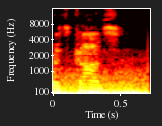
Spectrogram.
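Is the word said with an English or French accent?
English. The word is said with an English accent. "instead of"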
